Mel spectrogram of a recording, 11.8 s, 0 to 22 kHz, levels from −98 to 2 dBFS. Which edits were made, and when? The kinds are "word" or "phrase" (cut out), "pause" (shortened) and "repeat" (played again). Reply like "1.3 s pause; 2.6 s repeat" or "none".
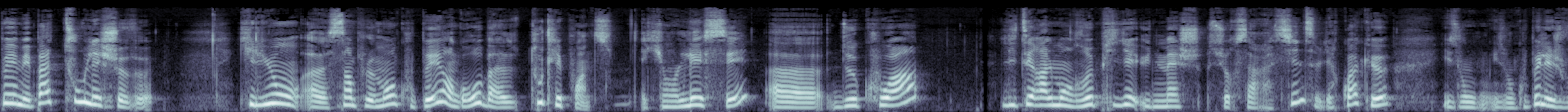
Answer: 5.7 s pause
